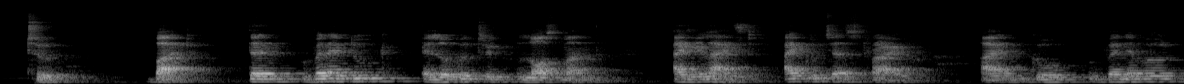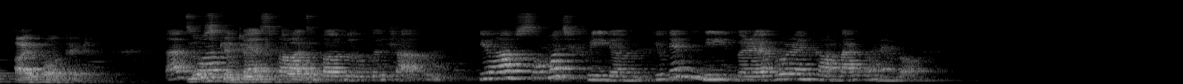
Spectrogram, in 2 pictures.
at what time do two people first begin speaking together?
13.7 s

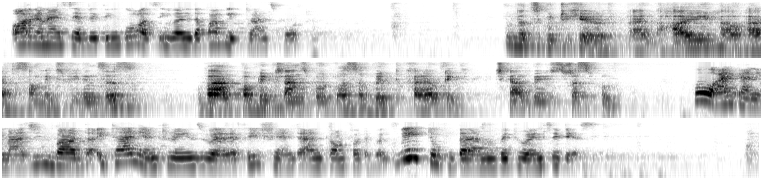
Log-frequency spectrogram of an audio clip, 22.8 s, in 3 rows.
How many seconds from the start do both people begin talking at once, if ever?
none

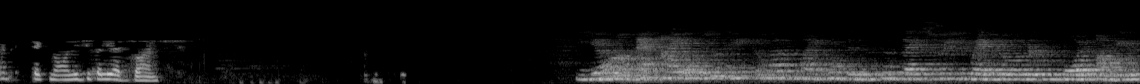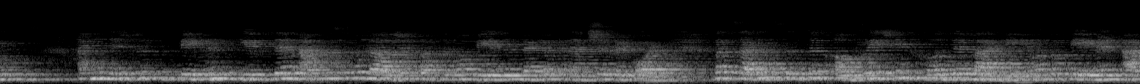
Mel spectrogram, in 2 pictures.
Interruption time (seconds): none

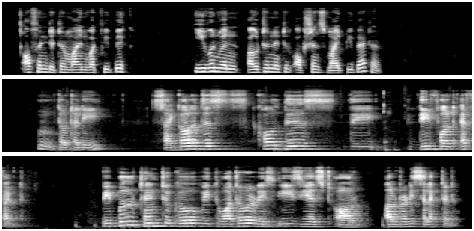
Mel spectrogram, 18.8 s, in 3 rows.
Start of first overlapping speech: none

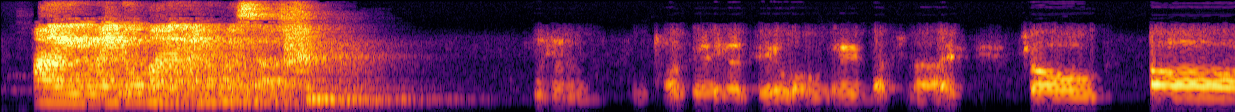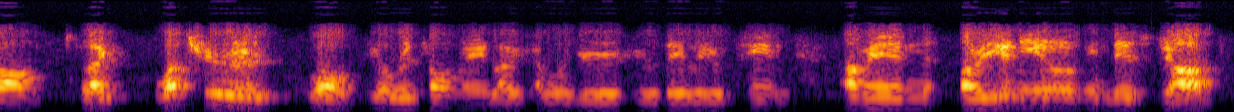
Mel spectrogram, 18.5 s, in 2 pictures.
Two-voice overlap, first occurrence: none

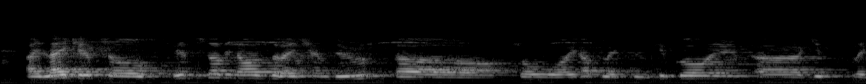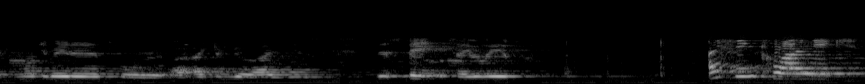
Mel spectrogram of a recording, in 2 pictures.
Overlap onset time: none

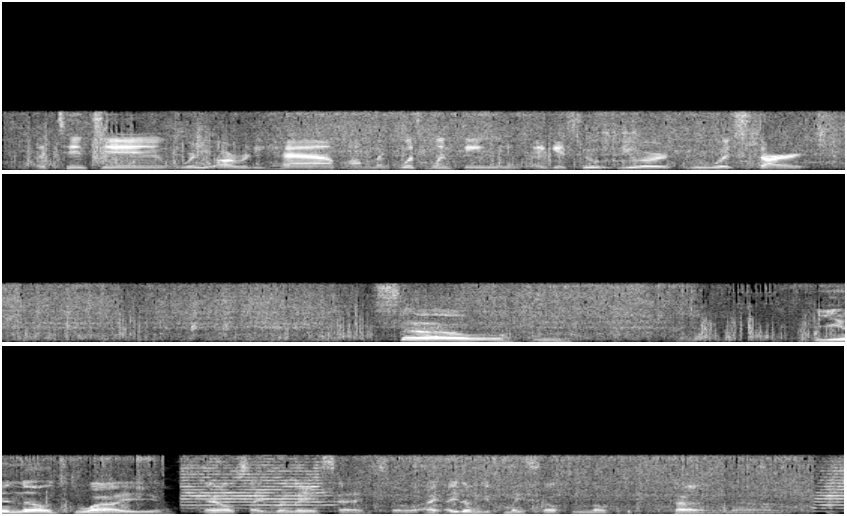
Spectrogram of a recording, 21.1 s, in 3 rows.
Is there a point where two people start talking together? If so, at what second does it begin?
none

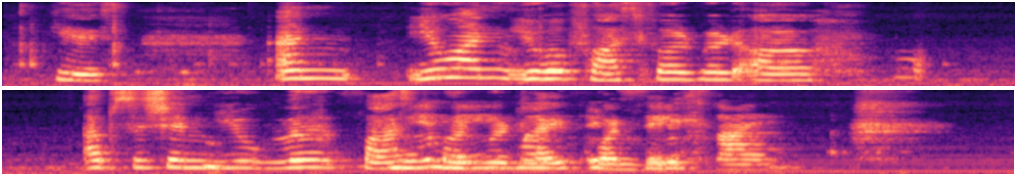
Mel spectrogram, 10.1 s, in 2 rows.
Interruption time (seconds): 7.0 s

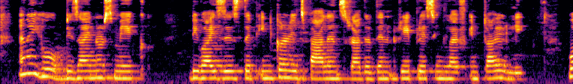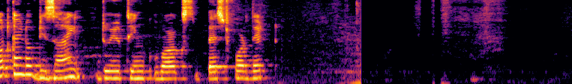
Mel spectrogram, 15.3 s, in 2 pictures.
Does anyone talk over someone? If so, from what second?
none

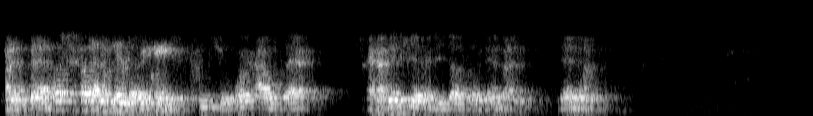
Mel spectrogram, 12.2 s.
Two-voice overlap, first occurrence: 0.9 s

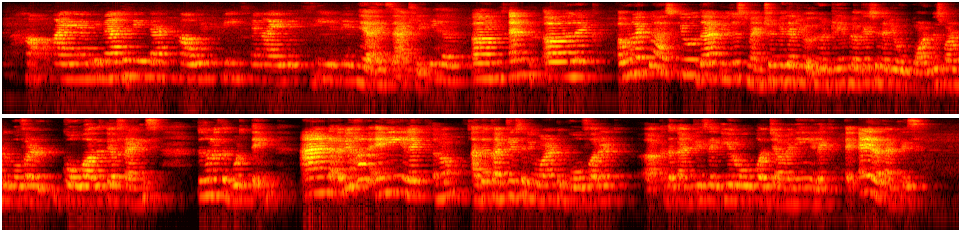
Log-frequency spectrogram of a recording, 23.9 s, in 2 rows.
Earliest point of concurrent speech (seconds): none

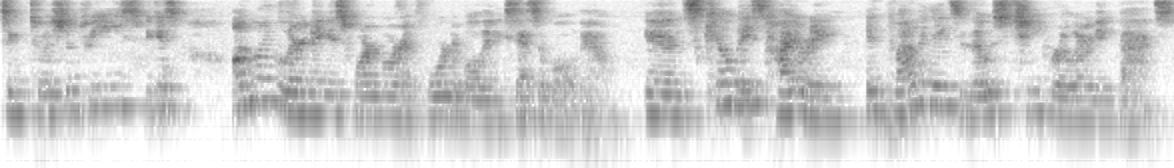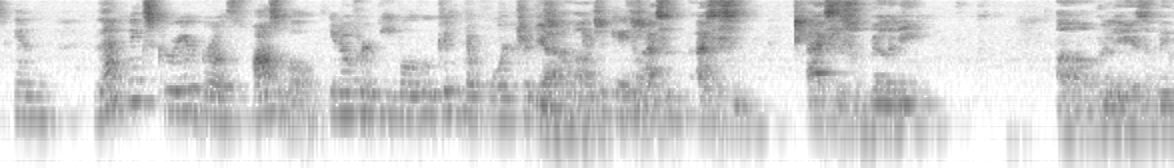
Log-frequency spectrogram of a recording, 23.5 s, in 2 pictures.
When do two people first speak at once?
17.1 s

